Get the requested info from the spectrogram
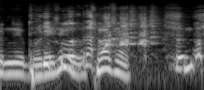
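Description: Men's voices talking and chuckling, with laughter breaking into the speech.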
